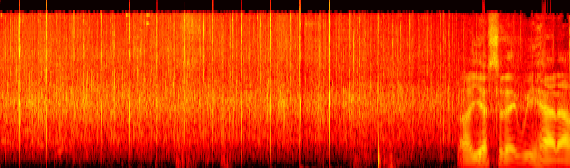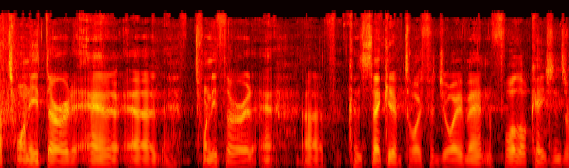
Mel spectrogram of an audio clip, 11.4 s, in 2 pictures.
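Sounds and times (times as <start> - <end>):
church congregation applauding: 0.0 - 6.1
speech: 4.6 - 11.3.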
